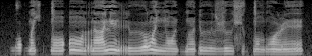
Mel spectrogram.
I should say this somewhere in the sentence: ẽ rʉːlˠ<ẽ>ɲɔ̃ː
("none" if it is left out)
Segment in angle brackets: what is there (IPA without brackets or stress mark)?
ẽ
